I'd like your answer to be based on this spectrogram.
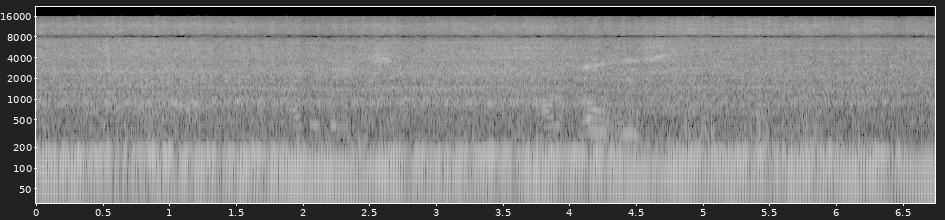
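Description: A completely rebuilt 400 Ram Air 3 V8 in a 1970 Pontiac Trans Am idles with a steady, loud low rumble throughout, while someone talks over it nearby.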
